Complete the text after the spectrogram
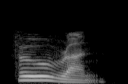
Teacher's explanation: Ren is pronounced using the neutral tone · Fu is pronounced using the high level tone, or the first tone, while run is pronounced using the neutral tone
